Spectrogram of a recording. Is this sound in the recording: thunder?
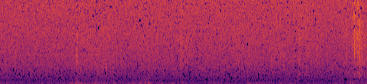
yes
